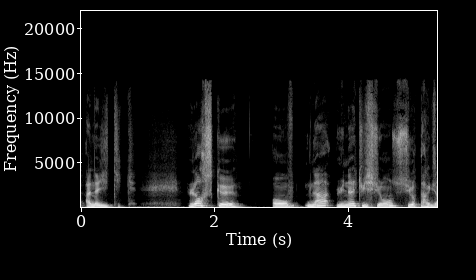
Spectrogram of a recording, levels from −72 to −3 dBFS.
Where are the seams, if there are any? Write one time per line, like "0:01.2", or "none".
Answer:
0:01.4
